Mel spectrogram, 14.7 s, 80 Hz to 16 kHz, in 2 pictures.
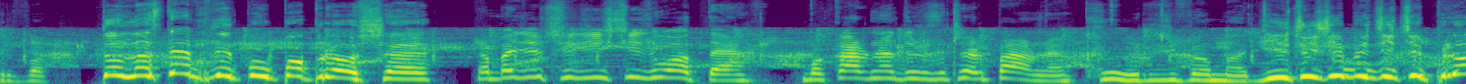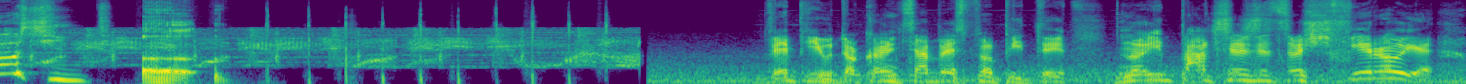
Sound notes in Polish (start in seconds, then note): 8.0 beknięcie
